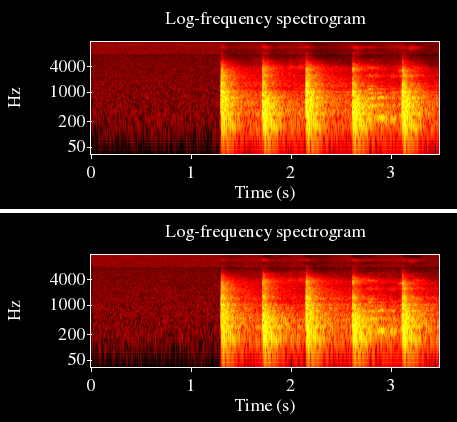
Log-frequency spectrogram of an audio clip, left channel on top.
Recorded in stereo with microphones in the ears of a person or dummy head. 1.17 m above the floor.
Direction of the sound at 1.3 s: 15° left (ahead or behind).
